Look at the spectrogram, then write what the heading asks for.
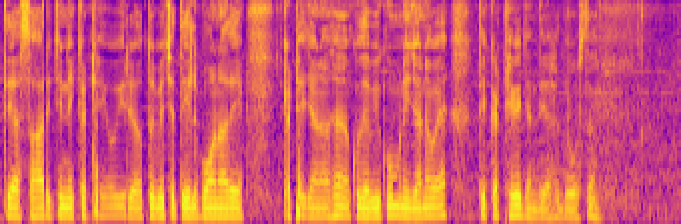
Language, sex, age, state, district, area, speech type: Dogri, male, 18-30, Jammu and Kashmir, Udhampur, rural, spontaneous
